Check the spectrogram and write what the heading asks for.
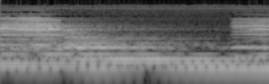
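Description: Stoner/doom metal instrumental passage: sustained, effects-laden electric guitar chords ringing out. The upper tones thin out about a second in and come back suddenly near the end.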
